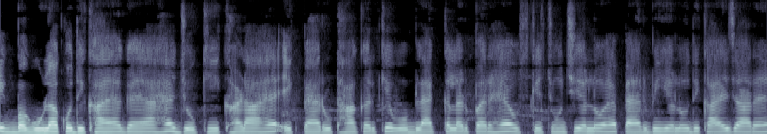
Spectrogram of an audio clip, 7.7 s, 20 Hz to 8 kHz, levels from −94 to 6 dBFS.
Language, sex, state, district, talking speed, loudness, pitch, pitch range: Hindi, female, Odisha, Sambalpur, 220 wpm, -20 LUFS, 195 Hz, 185-195 Hz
